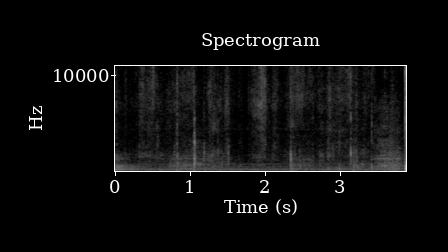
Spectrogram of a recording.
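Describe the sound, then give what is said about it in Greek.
Quiet rustling and shuffling of papers as someone searches for a lost sheet of notes, with scattered soft crinkles and small taps as sheets are moved about, over a faint steady hum and no talking. “Λοιπόν, τώρα έχασα ένα άλλο χαρτί. Εδώ άλλε σημειώσει με τα γκολ. Πρέπει να τα βρω και αυτό ρε.”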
